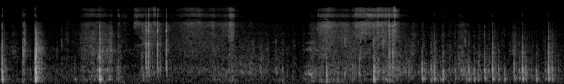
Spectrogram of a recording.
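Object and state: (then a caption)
Cardboard box, hollow. Long blue-painted nails tap and scratch across the taped top of a closed, hollow brown cardboard shipping box, sealed with clear packing tape over a torn white label. Quick dry taps with almost no ring mix with bright, crackling scratches and rustles of nails dragging over the tape.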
